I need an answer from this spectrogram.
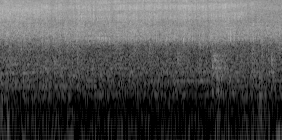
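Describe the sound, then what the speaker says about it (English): Cold tap water runs steadily over cooked buckwheat noodles in a strainer, a continuous close hiss and gush without pause. "I run it through the cold water."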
